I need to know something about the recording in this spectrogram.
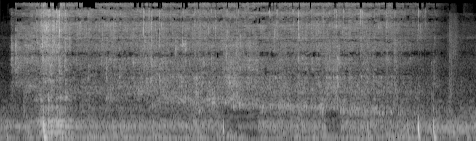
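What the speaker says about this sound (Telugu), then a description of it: "ఇలాంటి బౌలు తీసుకున్న వెంటనే దీంట్లో లైట్గా వాటర్ పట్టుకోండి." Water runs from a tap into a bowl in a kitchen, a steady faint splash with a few small clinks and knocks.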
